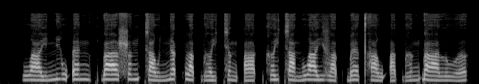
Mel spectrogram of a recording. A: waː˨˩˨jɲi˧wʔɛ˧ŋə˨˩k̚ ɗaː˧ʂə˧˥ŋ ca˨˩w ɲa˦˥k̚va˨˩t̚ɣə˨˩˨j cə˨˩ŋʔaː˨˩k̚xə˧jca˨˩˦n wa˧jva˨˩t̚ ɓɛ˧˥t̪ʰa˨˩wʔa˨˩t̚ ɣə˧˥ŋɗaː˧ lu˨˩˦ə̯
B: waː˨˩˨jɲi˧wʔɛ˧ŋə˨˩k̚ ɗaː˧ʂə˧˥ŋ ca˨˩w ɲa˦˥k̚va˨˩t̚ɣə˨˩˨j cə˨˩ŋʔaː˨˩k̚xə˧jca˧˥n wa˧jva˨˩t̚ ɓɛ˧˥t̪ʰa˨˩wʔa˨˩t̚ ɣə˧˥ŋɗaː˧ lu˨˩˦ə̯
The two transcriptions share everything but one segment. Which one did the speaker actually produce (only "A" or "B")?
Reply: A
